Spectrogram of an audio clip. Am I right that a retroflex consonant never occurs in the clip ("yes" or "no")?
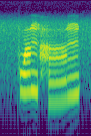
yes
